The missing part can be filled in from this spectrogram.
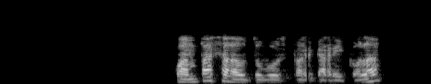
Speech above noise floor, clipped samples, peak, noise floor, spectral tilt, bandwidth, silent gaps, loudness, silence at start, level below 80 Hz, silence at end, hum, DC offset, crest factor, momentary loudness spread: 64 dB; under 0.1%; -4 dBFS; -86 dBFS; -8.5 dB/octave; 4.2 kHz; none; -23 LUFS; 1.75 s; -70 dBFS; 0.5 s; none; under 0.1%; 20 dB; 9 LU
